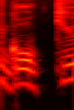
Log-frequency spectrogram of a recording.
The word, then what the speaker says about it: ５−９: 名の通り 5 の配分 9 で極級と読むんですけどもはい 5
